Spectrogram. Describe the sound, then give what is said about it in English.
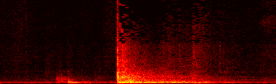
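A hammer strikes a nail driven through flesh, heard as a soft thump and then one loud, sharp impact whose heavy resonance lingers and slowly fades. “are destroyed by the first strike of the hammer on nail, the dull point ripping through flesh.”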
